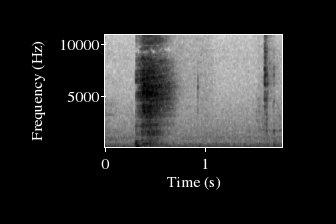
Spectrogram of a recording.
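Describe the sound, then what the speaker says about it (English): One sharp, loud sneeze from a woman eating breakfast, a quick breathy burst close to the microphone, followed by quiet room tone and a faint sniff. "I'm fixing to sneeze"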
